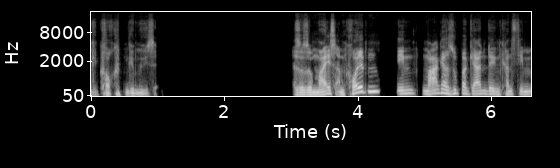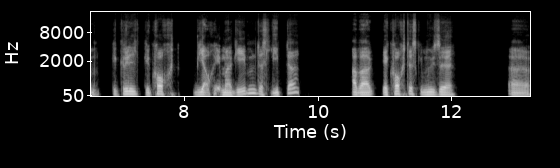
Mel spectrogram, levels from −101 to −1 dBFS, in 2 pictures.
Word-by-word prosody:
gekochtem 90 +2 -5
Gemüse. 80 -4 -4 2.0
Also, 105 +1 +2
so 110 +1 +4
Mais 125 +7 +4
am 105 -3 0
Kolben, 235 - +6 0.3
den 155 +2 +1
mag 135 +6 +2
er 170 - +4
super 155 +1 0
gern, 135 +1 0
den 130 -3 +1
kannst 125 +1 -5
du - - -2
ihm 115 -4 -3 0.2
gegrillt, 125 -1 +1
gekocht, 125 -3 -1 0.3
wie - - 0
auch - - -10
immer, 100 -1 -1
geben, 135 - -2
das 115 -7 -6
liebt 100 +2 -5
er. 195 +3 -1 0.8
Aber 100 -1 +2 0.2
gekochtes 120 +4 0
Gemüse, 110 -1 -1 0.8
äh 90 -2 -4
120 Hz, 130 wpm, -26 LUFS, 105-140 Hz, 2.0 s, Kolben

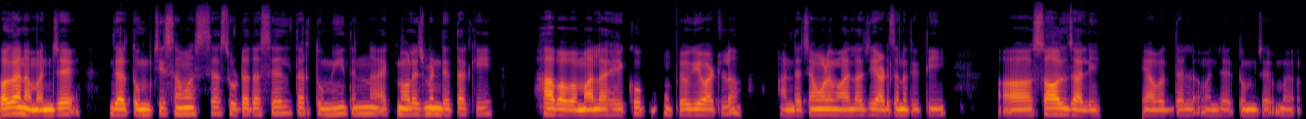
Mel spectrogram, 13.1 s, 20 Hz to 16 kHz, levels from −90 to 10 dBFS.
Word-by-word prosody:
बघा 145 +3 +8
ना, 140 - +7
म्हणजे 120 +4 +4 0.4
जर 130 -1 +6
तुमची 125 +2 +1
समस्या 145 +1 0
सुटत 135 0 -4
असेल, 150 +3 -5
तर 145 - -3
तुम्ही 135 +3 -1
त्यांना 145 +1 -1
अ‍ॅक्नॉलेजमेंट 135 +1 +2
देता, 130 +1 -2
की 140 +1 -10 0.5
"हा 135 0 +7
बाबा, 125 -2 +4
मला 120 +2 +4
हे 125 0 -5
खूप 145 -2 -5 0.2
उपयोगी 130 - -2
वाटलं 125 +4 -2 0.4
आणि 120 - -3
त्याच्यामुळे 125 +2 +2
मला 125 0 0
जी 130 +1 -4
अडचण 125 - +1
होती 245 0 -3
ती 255 0 -4 0.6
अ, 120 +1 +2
सॉल्व्ह 135 -1 +4
झाली." 115 -2 -1 0.5
याबद्दल 115 +1 -5
म्हणजे 240 +1 -8
तुमचे 240 -1 -3
म 250 +1 -7
130 Hz, 160 wpm, -22 LUFS, 125-145 Hz, 0.6 s, बघा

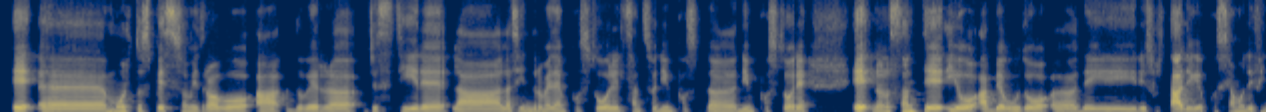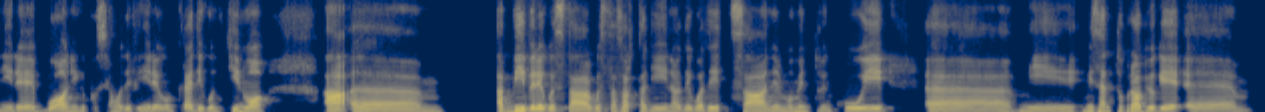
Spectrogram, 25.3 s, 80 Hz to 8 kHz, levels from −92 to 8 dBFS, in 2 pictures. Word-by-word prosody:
E, 485 +1 +6
ehm, 130 -1 +1
molto 175 +2 -2
spesso 150 -4 -1
mi 150 - -5
trovo 130 -2 0
a 135 -1 +1
dover 125 -1 -2
gestire 130 -1 -2
la 125 -1 +1
la 130 - -2
sindrome 130 -1 -6
da 120 - -3
impostore, 120 0 -4
il 115 - -5
senso 120 0 -10
di 115 - -7
impos 115 +2 -12
ehm, 115 -2 -3
di 120 +1 -5
impostore, 120 0 -4 0.4
e - - +8
nonostante 200 - -1
io 150 - +3
abbia 140 -1 +1
avuto, 130 -5 -1
uhm, 125 -2 -3
dei 125 -1 -4
risultati, 120 - +2
che - - -4
possiamo 120 -2 -8
definire 125 -1 -3
buoni, 125 +2 +3
che 120 - -8
possiamo 120 0 -9
definire 125 +1 -3
concreti, 135 0 -2
continuo 145 -1 0 0.6
a, - - +8 0.7
ehm, 125 +2 -8 0.5
a 155 - +4
vivere 190 -6 +7
questa 135 -1 +3
questa 140 +3 -4
sorta 165 -1 -2
di 135 -1 -4
inadeguatezza, 140 +2 +1
nel 140 0 -3
momento 155 0 -5
in 135 - -9
cui, 140 -1 +1 0.4
ehm, 125 -2 -1
mi 130 -3 -5
mi 170 - -2
sento 170 0 -2
proprio 180 -3 +4
che, 135 0 +2
ehm, 130 0 -4
130 Hz, 135 wpm, -23 LUFS, 125-145 Hz, 0.7 s, e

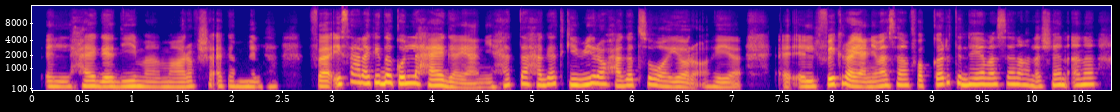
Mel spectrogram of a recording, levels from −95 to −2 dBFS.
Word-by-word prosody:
الحاجة 175 0 0
دي، 175 +2 0
ما 170 -2 -3
ما 165 0 -6
أعرفش 165 +3 -4
أكمّلها. 170 -2 -5 0.3
فقيس 195 - +2
على 300 -4 +2
كده 300 +1 +4
كل 280 0 +4
حاجة، 210 - +3
يعني 145 +2 -4
حتّى 230 +9 -3
حاجات 245 +2 -1
كبيرة 240 +3 +2
وحاجات 215 -3 -2
صغيّرة. 175 - -3
هي 155 -2 -4 0.4
أ - - -5
الفكرة 225 +7 +3
يعني 175 -1 +4
مثلًا 210 +3 0
فكّرت 230 +9 -3
إن 230 -3 +3
هي 240 +1 +3
مثلًا 240 0 0
علشان 220 +1 -2
أنا 240 +1 0
200 Hz, 155 wpm, -22 LUFS, 175-240 Hz, 0.4 s, كده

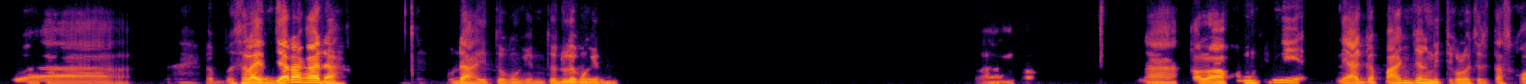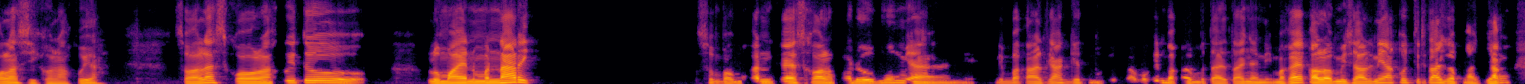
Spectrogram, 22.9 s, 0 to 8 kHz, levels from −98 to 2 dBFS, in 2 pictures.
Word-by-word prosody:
Wah. 105 -3 -7 0.6
B - - -14
selain 160 +1 +7
sejarah 180 +7 +9
enggak 200 0 +10
ada? 105 - +6 0.8
udah 145 -8 +1
itu 110 - -6
mungkin, 100 -3 -6
itu 125 - -5
dulu 145 +2 +3
mungkin. 110 -6 -2 2.8
Mantap. 100 0 -12 0.9
Nah 105 -1 -3 0.2
kalo 125 +2 +3
aku - - -16
mungkin 200 +5 -12
ini, 195 - -1 0.3
ini 180 - -1
agak 140 -2 -1
panjang 170 +2 +3
nih 125 - +1
kalo 115 +1 -1
cerita 115 +1 -8
sekolah 130 +7 -1
sih 130 - -8
kalo 105 -2 -6
aku 105 0 -4
ya, 90 - -8 0.6
soalnya 140 +7 +1
sekolahku 135 -2 -1
itu 185 +1 -1 0.9
lumayan 145 +2 +3
menarik. 180 +6 +4 1.2
Sumpah, 135 -5 -6
bukan 150 +3 -3
kaya 150 0 +3
sekolah 145 +1 0
pada 145 0 -2
umumnya. 150 -5 -1 0.2
Ni 100 0 -13 0.2
Ini - - -12
bakal 135 -3 -5
kaget 145 -7 -5
mungkin, 420 - -13
dan - - -13
mungkin 390 -6 -9
bakal - - -3
bertanya-tanya 125 +2 -4
nih, 100 - -6
makanya 160 +11 +2
kalau 150 -1 +7
misalnya 140 +3 -1
aku 175 - -5
cerita 165 -1 -1
agak 140 -2 -3
panjang, 130 - -1
140 Hz, 150 wpm, -23 LUFS, 115-155 Hz, 2.8 s, enggak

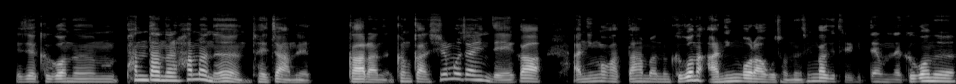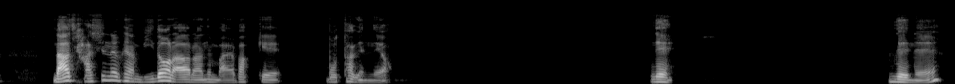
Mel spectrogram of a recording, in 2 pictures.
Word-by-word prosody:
이제 130 +2 -4
그거는 130 -1 -3
판단을 205 -3 +4
하면은 165 - +1
되지 120 -4 -5
않을까.'라는 105 +3 +2
그러니까 135 -3 -2
'실무자인 225 - -2
내가 125 +5 +2 0.3
아닌 135 +5 -5
것 150 - -3
같다.' 130 0 -4
하면은 130 -3 -6
그건 165 +10 +4
아닌 140 +7 +1
거라고 130 -6 +3
저는 105 -1 -8
생각이 155 -1 -1
들기 110 -4 -18
때문에 115 -3 -9
그거는 150 +2 +2 0.5
"나 175 - +9
자신을 180 +4 -4
그냥 145 -7 -4
믿어라."라는 115 -5 +2
말밖에 105 +2 -8 0.4
못 110 -1 -10
하겠네요. 95 -4 -8 2.6
네. 120 -4 0 2.1
네네. 115 - -1
130 Hz, 245 characters per minute, -24 LUFS, 115-150 Hz, 2.6 s, 나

